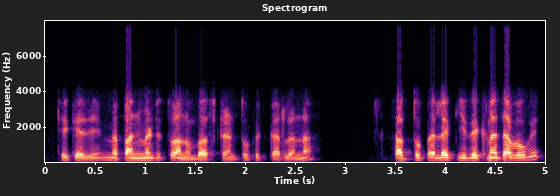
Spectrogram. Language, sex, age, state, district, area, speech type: Punjabi, male, 45-60, Punjab, Amritsar, rural, conversation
